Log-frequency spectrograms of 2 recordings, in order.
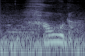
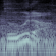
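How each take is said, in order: First: It is said with an attempted Dutch pronunciation. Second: It is said with a plain English pronunciation.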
